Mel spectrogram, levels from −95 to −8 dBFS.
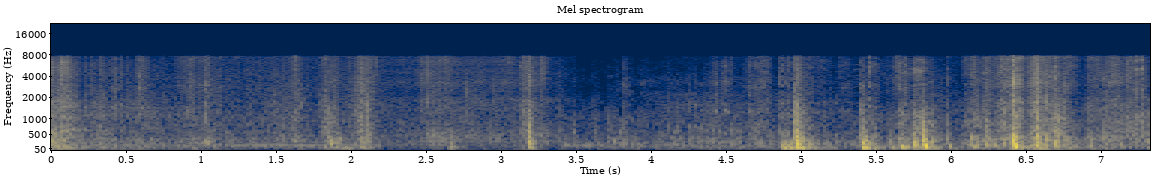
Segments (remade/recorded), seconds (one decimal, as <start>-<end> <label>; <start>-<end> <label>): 0.0-2.2 recorded; 2.2-3.4 remade; 3.4-7.3 recorded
